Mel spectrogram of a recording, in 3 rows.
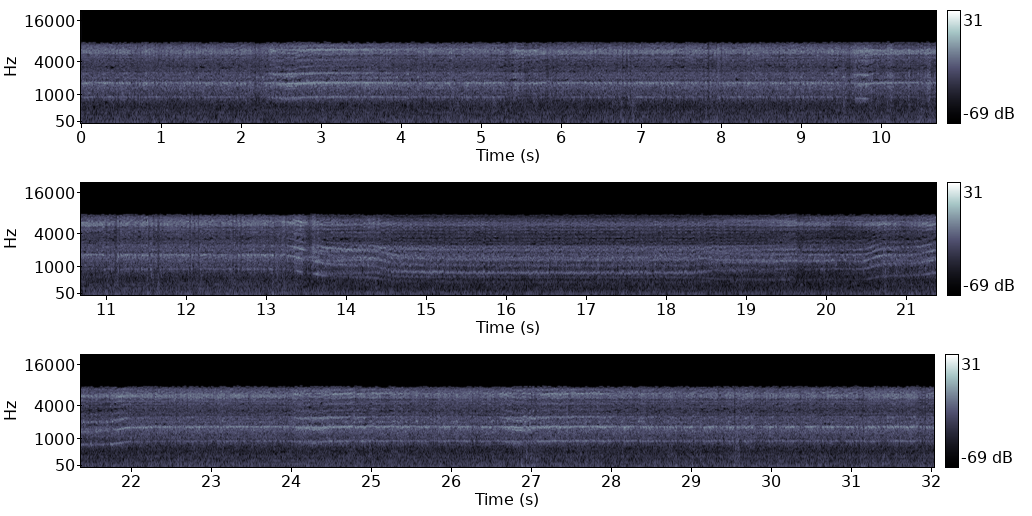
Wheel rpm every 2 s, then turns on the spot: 230, 230, 230, 230, 230, 230, 210, 120, 110, 110, 170, 230, 230, 230, 230, 230.
none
